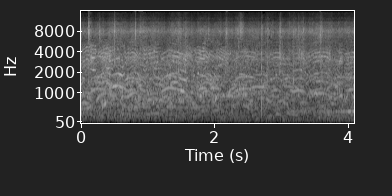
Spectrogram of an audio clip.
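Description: A large crowd of protesters shouting over one another, a dense, continuous din of many voices.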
